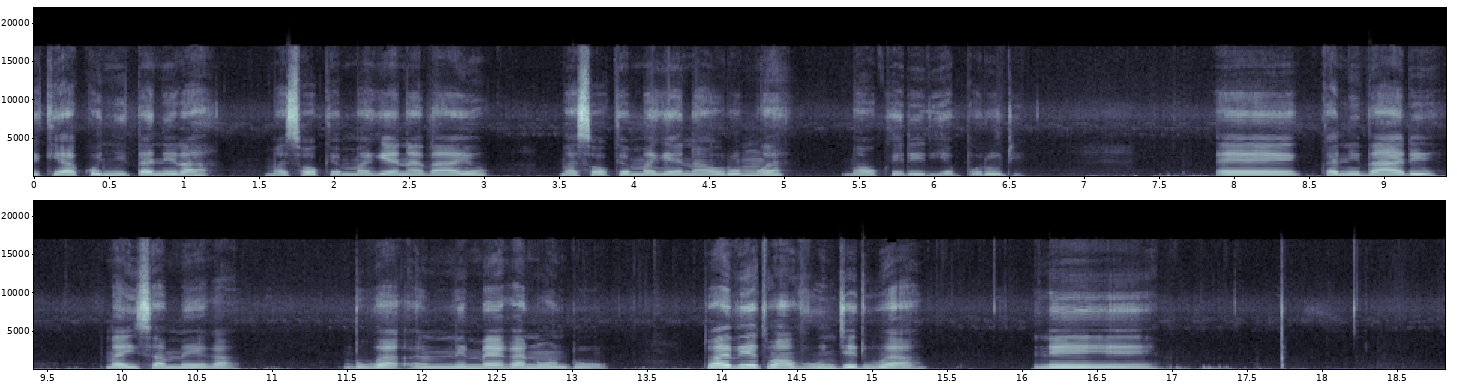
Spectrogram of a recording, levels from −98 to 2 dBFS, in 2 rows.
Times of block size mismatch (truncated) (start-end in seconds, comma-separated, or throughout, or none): 3.98-5.51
